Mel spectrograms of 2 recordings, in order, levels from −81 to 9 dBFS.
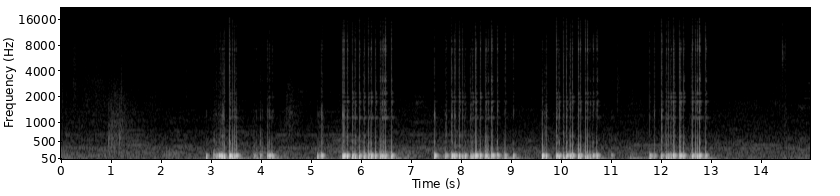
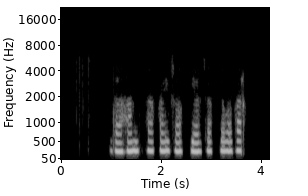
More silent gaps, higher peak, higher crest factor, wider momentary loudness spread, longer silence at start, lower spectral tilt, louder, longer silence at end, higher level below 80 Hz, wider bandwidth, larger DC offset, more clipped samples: second, none vs 2.49-2.58 s, 3.08-3.13 s; first, 0 dBFS vs -8 dBFS; first, 22 dB vs 16 dB; first, 14 LU vs 5 LU; first, 2.9 s vs 1 s; about the same, -8.5 dB/octave vs -9.5 dB/octave; about the same, -22 LUFS vs -22 LUFS; first, 1.95 s vs 0.5 s; first, -28 dBFS vs -76 dBFS; first, 9.6 kHz vs 4.5 kHz; neither; neither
